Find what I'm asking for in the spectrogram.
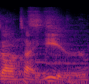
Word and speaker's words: Altair: It should be, but the correct pronunciation is Altair, but...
